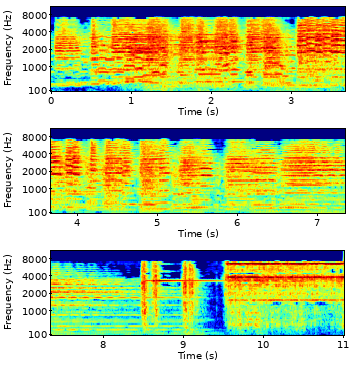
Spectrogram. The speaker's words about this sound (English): I'm just come back, but already my phone is ringing.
